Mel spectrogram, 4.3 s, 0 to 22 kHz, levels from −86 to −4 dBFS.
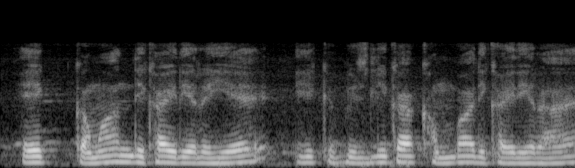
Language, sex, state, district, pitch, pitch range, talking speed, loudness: Hindi, male, Bihar, Darbhanga, 140 Hz, 130-145 Hz, 195 wpm, -27 LUFS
